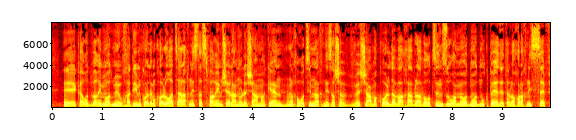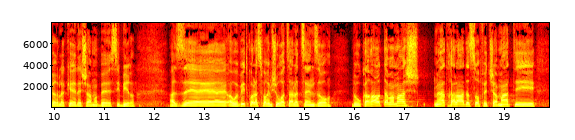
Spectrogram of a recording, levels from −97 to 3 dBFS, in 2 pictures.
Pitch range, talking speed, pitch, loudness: 95-125 Hz, 160 wpm, 110 Hz, -16 LUFS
